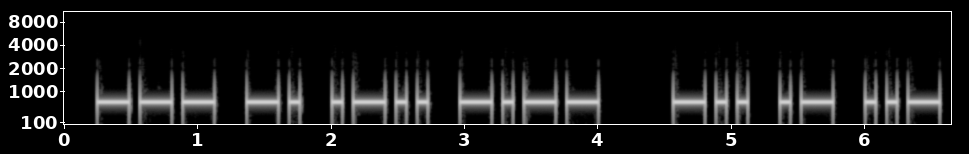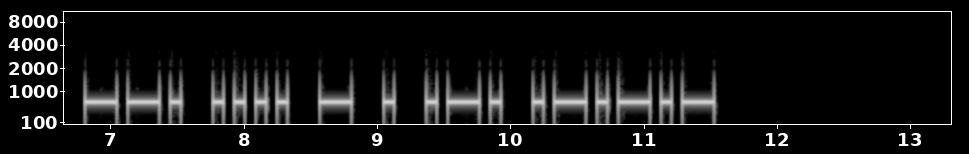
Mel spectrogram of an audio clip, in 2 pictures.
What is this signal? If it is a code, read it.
Morse code, heard as a keyed tone, about 15 wpm, 700 Hz. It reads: ONLY DAUGHTER.
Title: Sentences from Top 1500 Words 15wpm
